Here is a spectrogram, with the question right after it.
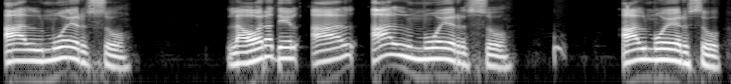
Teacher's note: o L antes de consoante, né? Não vai ter som de U. A língua vai lá no céu da boca, al. Olha, uma palavra legal.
